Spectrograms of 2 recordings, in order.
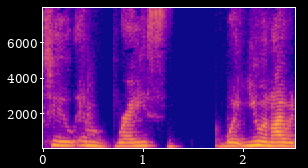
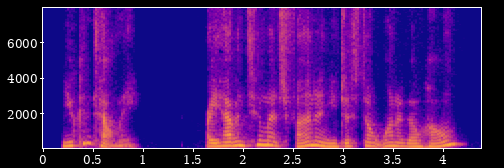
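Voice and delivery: softened, gentle, coaxing tone. Retelling the daughter speaking to her son again: imitating a softened tone. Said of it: "she softened and said".

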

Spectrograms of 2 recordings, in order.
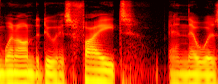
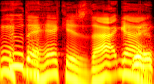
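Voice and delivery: put-on belted out loudly in an Irish accent; 9 semitones higher, 9 dB louder than usual. Doing a quick impression after praising the fighter's accent: Conor McGregor impression. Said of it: "that's the best I could pull out right now".

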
